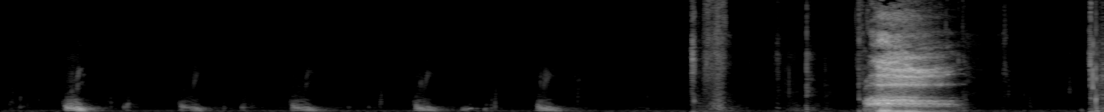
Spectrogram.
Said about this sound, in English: Drinking's always better when you make that gulping sound. I don't know why, but just a... sounds like a baby crocodile looking for its mother.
